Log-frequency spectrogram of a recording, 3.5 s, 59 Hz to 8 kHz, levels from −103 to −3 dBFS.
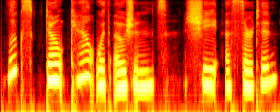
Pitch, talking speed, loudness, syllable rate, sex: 215 Hz, 120 wpm, -18 LUFS, 3.5 syllables/s, female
